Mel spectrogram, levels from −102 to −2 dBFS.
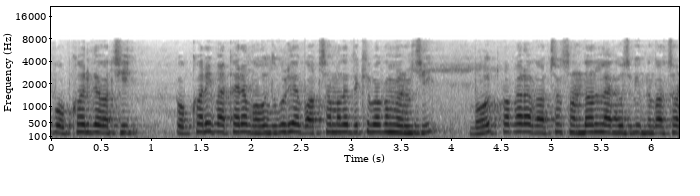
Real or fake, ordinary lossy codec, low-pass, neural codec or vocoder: fake; none; none; codec, 16 kHz, 2 kbps, FunCodec, trained on LibriTTS, 25 frames a second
